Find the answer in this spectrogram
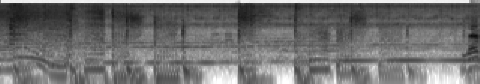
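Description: Electronic background music with a pulsing low bass line.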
